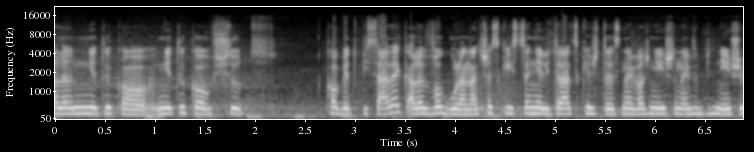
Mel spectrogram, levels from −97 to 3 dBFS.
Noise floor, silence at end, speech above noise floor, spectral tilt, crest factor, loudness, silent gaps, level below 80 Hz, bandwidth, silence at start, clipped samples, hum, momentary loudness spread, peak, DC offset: -36 dBFS; 0 s; 21 dB; -4 dB/octave; 12 dB; -15 LUFS; none; -66 dBFS; 13.5 kHz; 0 s; under 0.1%; none; 4 LU; -4 dBFS; under 0.1%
